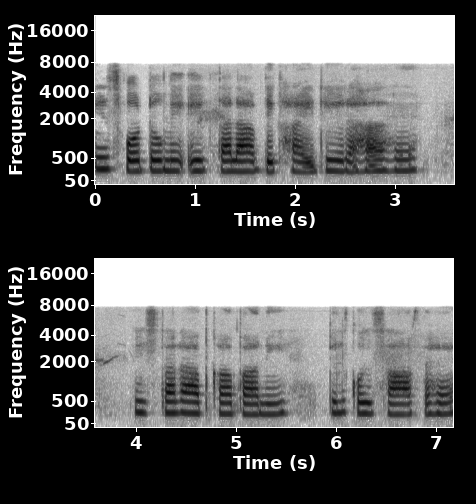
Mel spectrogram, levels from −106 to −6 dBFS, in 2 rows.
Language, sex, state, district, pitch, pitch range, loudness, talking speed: Hindi, female, Rajasthan, Jaipur, 230 Hz, 220-245 Hz, -18 LUFS, 135 wpm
